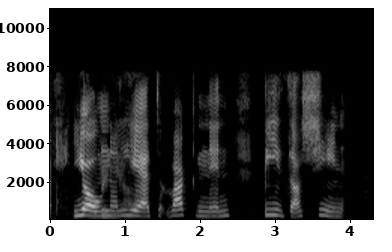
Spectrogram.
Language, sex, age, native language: Icelandic, female, 7, Slovak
